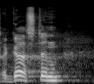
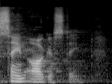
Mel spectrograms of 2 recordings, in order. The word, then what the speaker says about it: Augustine: His name is actually pronounced Augustine, but as Americans do, we just lengthened a few vowels and shortened a few vowels, and he became, the town named after him is St. Augustine.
